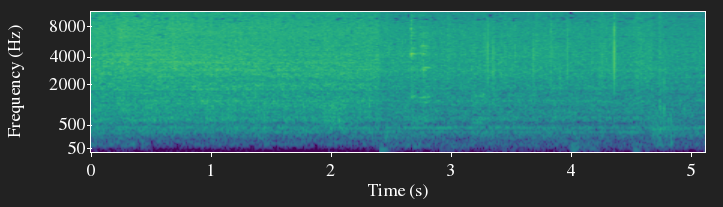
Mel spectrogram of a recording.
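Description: Sweet corn sizzling in butter in a small cast-iron skillet over a gas flame, a steady hiss that starts suddenly and eases a little about halfway. It is being stirred with a metal spoon, which clicks once against the pan near the end.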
